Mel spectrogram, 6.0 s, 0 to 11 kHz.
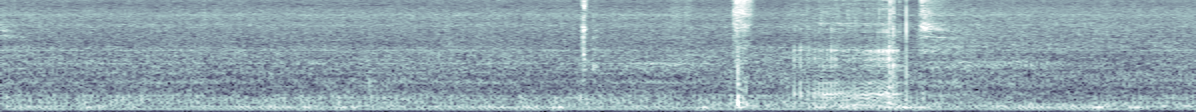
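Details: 2002 Lexus IS300 Turbo just after a coolant drain and fill with 50/50 mix and Water Wetter, started with coolant at 154°F and 63°F outside; low, steady idle with even rhythm, faint clicks, no knocks or squeals; healthy.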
